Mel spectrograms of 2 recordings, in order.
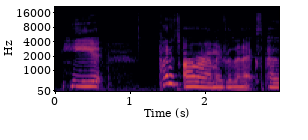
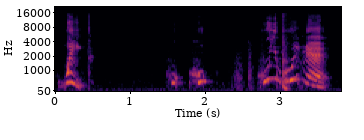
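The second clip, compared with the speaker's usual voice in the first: much higher, put-on questioning voice; mock puzzled celebrity; 11 semitones higher than usual. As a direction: imitate him playfully asking. Celebrity voiced in retold story.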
